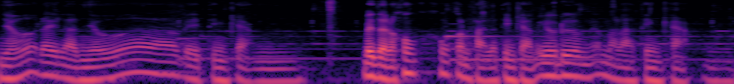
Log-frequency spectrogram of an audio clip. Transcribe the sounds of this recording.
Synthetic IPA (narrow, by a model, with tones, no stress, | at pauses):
ɲəː˨˦ʔəː˧˩ɗə˧jlaː˨˩ɲəː˨˦ve˨˩t̪ï˨˩ŋ̟kaː˧˩˨m | ɓə˧jzəː˨˩laː˨˩xə˧wŋ͡mxə˧wŋ͡mkɔ˨˩nfaː˧˩la˨˩ï˨˩ŋ̟kaː˧˩˨ʔi˧əwɗɨ˧əŋʔaː˨˦maː˨˩laː˨˩t̪ï˨˩ŋ̟kaː˧˩˨m˨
